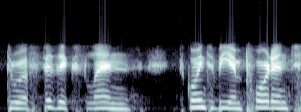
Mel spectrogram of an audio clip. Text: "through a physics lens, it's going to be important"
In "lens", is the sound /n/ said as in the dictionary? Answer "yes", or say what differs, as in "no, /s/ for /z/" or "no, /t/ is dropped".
yes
